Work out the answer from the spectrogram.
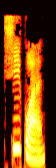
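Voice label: "吸管" Mandarin Chinese; hsk; chinese-flashcards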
